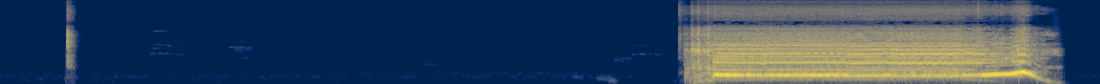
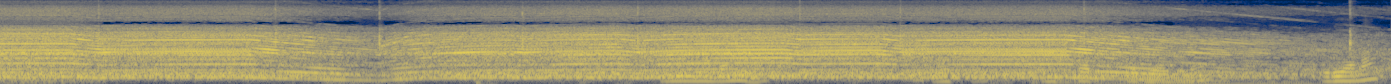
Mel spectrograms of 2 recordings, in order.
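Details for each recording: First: V-Guard mixer grinder before repair: motor runs up to a loud, harsh, steady buzzing whine for about three seconds then winds down; excessive noise from worn motor bush. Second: V-Guard mixer grinder after motor bush replacement, washers fitted and oil added: high-pitched motor whine holding steady with slight dip, no rattle or harsh scraping; runs smoothly, the earlier harsh noise is gone.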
